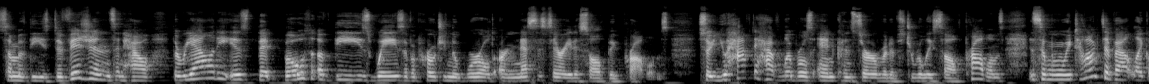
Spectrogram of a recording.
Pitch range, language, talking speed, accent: 175-245 Hz, English, 225 wpm, American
